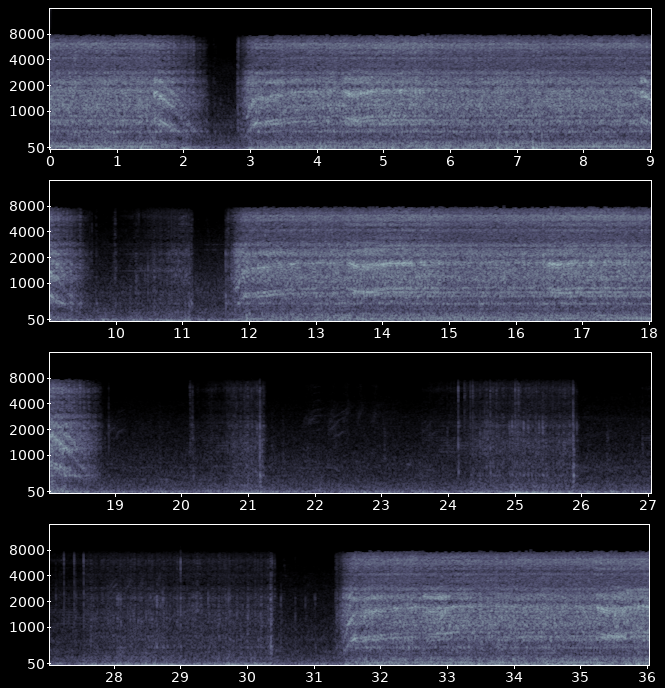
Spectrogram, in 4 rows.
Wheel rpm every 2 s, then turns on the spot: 200, 80, 230, 230, 130, 10, 200, 230, 230, 40, 10, 0, 10, 0, 20, 30, 210, 230.
24-26 28-30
